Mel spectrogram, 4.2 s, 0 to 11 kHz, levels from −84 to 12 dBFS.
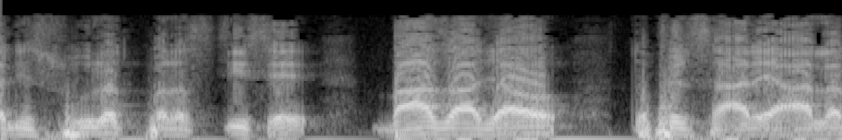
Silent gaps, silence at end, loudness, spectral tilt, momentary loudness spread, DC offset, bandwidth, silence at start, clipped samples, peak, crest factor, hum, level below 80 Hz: none; 0 s; -10 LUFS; -6.5 dB/octave; 9 LU; under 0.1%; 8 kHz; 0 s; under 0.1%; 0 dBFS; 8 dB; none; -28 dBFS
